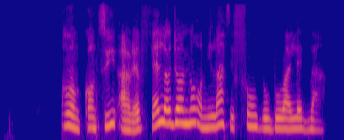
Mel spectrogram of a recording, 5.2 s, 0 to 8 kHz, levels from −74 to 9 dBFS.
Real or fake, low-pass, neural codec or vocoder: fake; 7.2 kHz; codec, 16 kHz in and 24 kHz out, 0.6 kbps, FocalCodec, streaming, 4096 codes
